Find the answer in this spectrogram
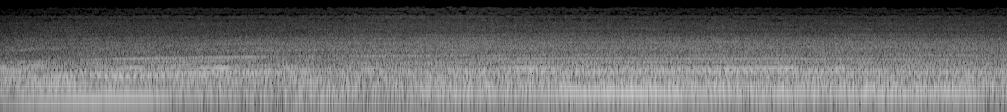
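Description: Safari game-drive vehicle's engine running as it drives along. The engine note is steady, with slight rises and falls in pitch.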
